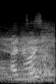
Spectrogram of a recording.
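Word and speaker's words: À nossa: Nossa or a nós. A nossa is like to us. A nossa?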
